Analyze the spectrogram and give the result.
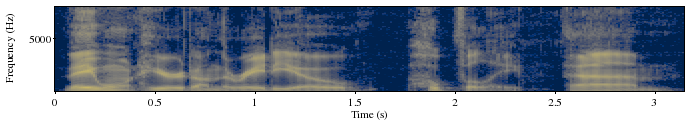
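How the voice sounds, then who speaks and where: Deep-voiced folksy radio host. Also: male voice, moderate pace, a bit bright, clean tone. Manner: rambling, repeats words, folksy. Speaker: financial radio show host. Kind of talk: casual radio talk with sales pitch. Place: radio studio.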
